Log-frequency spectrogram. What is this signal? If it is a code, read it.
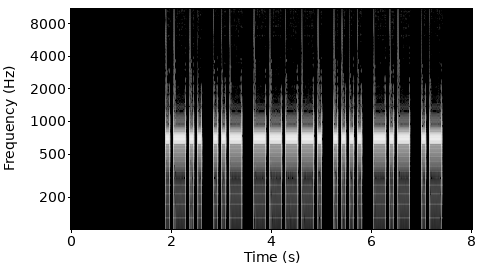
Morse code, heard as a keyed tone, about 15 wpm, 700 Hz. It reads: LU9HKA
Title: DXCC-100 Call Signs - 6 Characters - 15wpm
